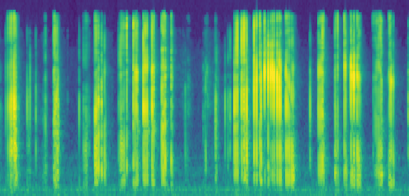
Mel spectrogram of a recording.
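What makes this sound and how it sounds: A small, hollow red plastic squeeze tube, gripped in both hands, is scratched and rubbed with long nails and fingertips. A rapid, irregular series of short, dry, bright scratching bursts follows, with a denser, louder stretch of rubbing in the middle. Each burst stops dead, with no ring and almost no low end.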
